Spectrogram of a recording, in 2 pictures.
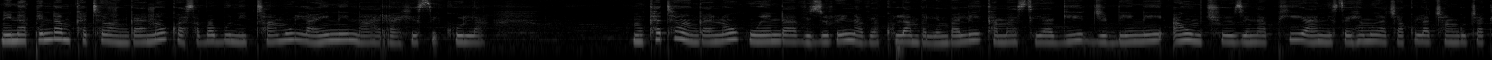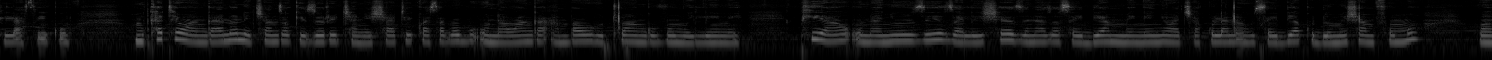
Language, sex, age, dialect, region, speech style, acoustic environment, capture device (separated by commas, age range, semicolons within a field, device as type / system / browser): Swahili, female, 18-24, Kenya - Nairobi Sheng-influenced, Kenya, happy; focused; excited; relaxed, silence, desktop / Windows / Chrome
